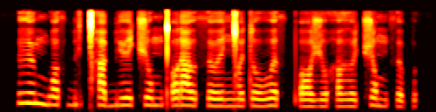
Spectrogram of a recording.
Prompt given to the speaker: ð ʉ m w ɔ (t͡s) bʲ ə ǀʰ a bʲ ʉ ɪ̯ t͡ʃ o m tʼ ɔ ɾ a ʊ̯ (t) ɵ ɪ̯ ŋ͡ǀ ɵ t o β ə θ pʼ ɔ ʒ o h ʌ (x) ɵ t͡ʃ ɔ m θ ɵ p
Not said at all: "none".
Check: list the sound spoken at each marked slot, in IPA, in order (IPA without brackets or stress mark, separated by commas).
θ, θ, ɣ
